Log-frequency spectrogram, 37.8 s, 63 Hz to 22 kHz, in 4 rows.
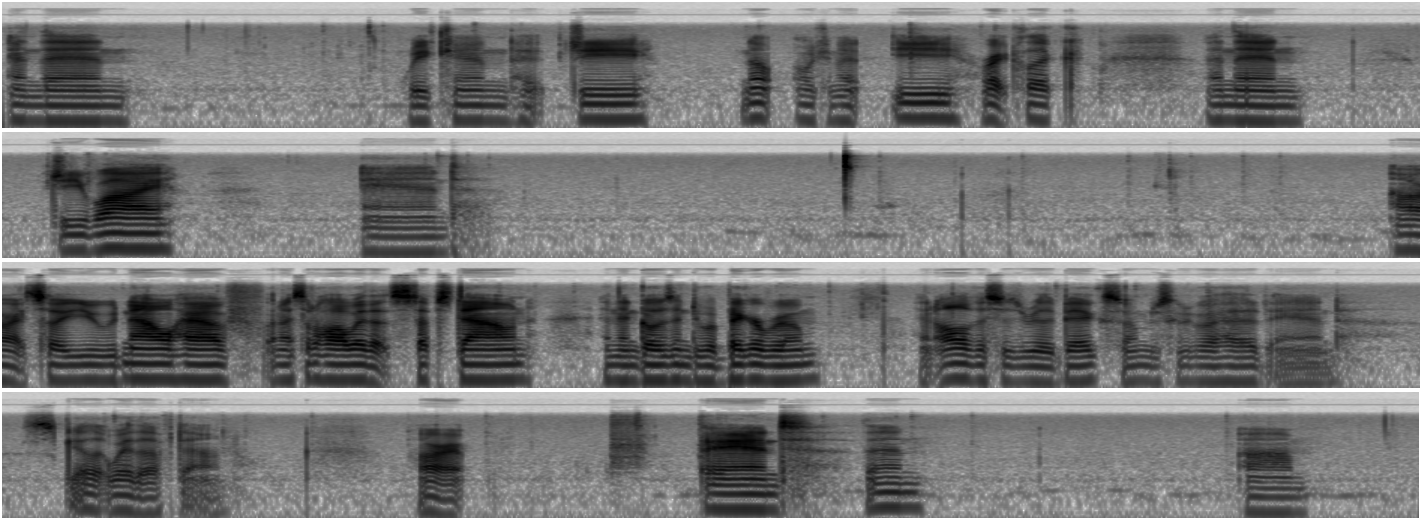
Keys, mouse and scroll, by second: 0.1-2.1 middle drag, 2.9-4.8 middle drag, 4.0 g, 6.5 e, 10.3 g, 12.6-14.4 drag, 14.5 middle click, 16.0-17.7 middle drag, 20.5 middle click, 22.5-24.0 middle drag, 25.0 a, 27.4 s, 29.7 middle click, 34.7-36.5 middle drag, 37.1-37.8 middle drag.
